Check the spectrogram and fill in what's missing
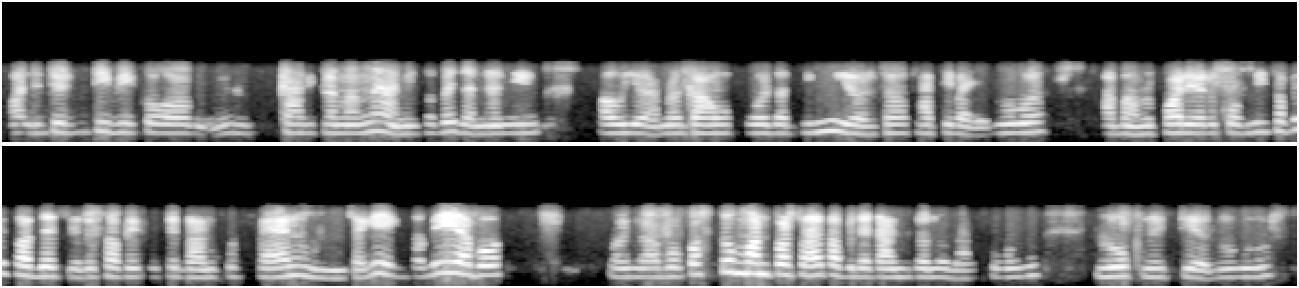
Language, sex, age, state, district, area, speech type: Nepali, female, 30-45, West Bengal, Darjeeling, rural, conversation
